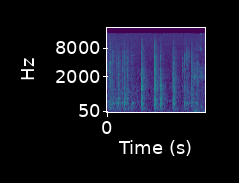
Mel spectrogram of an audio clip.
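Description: Rapid clicking of keys as someone types a message, fairly quiet, with a few sharper taps standing out in an uneven rhythm.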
